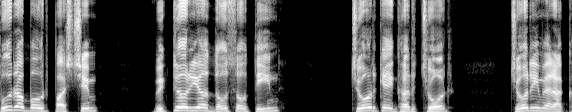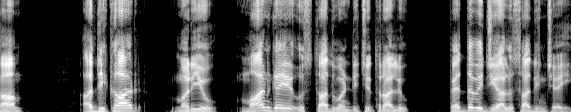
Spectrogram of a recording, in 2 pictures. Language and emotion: Telugu, neutral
